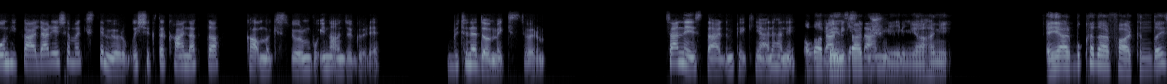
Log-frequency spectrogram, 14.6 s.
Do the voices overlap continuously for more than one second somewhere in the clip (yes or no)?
yes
